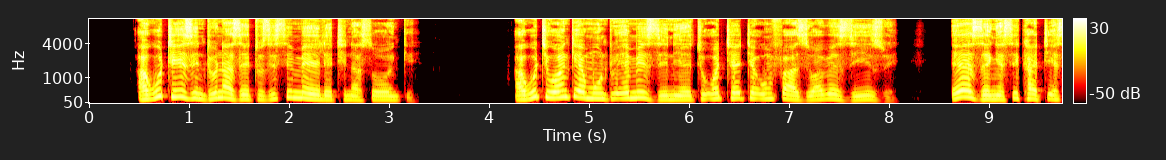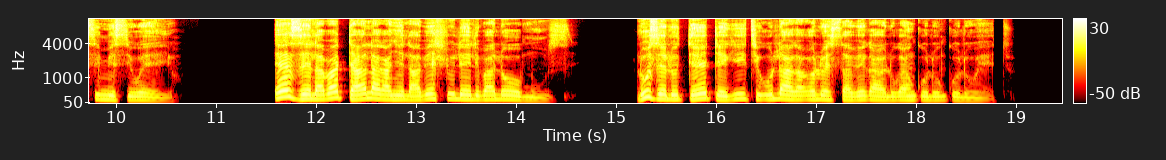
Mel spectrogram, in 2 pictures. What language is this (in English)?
North Ndebele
